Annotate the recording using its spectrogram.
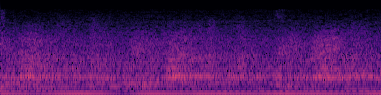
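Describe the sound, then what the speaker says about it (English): A college football stadium crowd at an Ohio State versus Nebraska game roars in a loud, dense, continuous wash of cheering that swells and dips slightly, with no clear talk over it. "This crowd knows when to bring it."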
